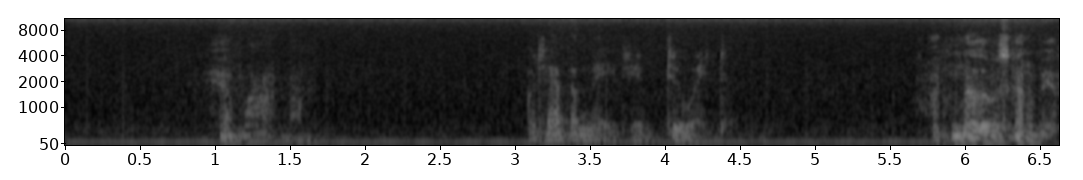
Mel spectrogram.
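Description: A young man speaks softly and earnestly.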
